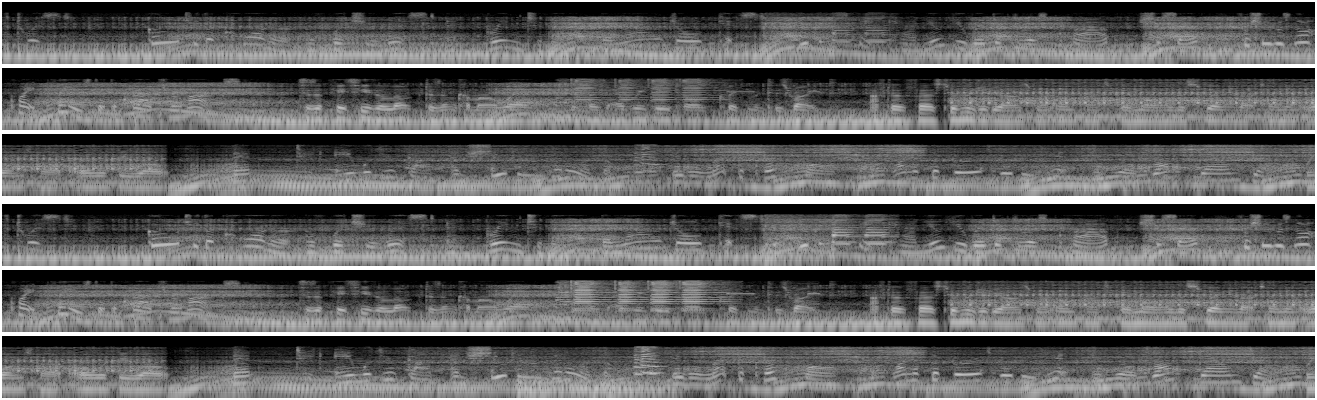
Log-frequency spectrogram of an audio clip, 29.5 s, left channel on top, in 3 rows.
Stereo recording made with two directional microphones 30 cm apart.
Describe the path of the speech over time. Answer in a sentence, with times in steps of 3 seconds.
You can hear the speech on the right from 0 s, in the centre from 9 s, on the left from 12 s, in the centre from 15 s and on the right from 18 s.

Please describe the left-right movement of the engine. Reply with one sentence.
In this clip you hear the engine stay in one place.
